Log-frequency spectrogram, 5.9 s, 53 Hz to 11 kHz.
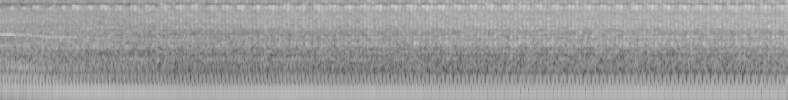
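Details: Triumph Spitfire/MG Midget 1500 engine FP59738UE after performance rebuild (flat-top pistons, 270 cam), warm idle: steady, deep, even four-cylinder beat, no ticking or knocking; oil pressure 60–65 psi, compression 195–202; electric fuel pump audible; normal idle.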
